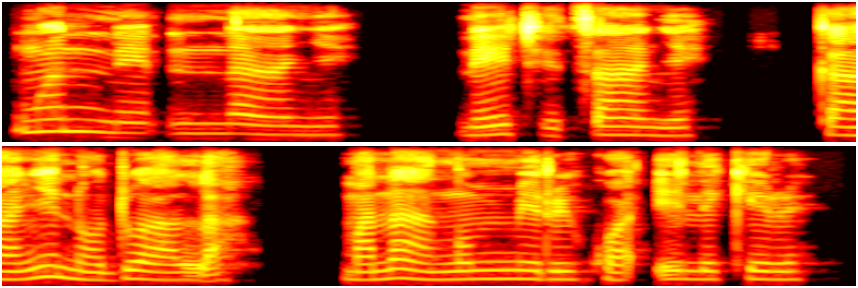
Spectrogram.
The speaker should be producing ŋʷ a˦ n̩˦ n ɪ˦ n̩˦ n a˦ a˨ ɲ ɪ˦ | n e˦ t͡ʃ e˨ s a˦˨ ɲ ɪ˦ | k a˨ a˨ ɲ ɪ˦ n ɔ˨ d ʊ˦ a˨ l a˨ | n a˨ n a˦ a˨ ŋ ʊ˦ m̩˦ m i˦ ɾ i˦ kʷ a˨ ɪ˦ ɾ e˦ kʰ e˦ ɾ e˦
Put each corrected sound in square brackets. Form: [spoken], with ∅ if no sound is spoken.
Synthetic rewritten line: ŋʷ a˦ n̩˦ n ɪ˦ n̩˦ n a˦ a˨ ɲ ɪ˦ | n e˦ t͡ʃ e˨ [t] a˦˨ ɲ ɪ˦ | k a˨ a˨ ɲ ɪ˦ n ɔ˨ d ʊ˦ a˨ l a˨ | [m] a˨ n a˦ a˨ ŋ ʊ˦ m̩˦ m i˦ ɾ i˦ kʷ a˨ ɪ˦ [l] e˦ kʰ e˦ ɾ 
